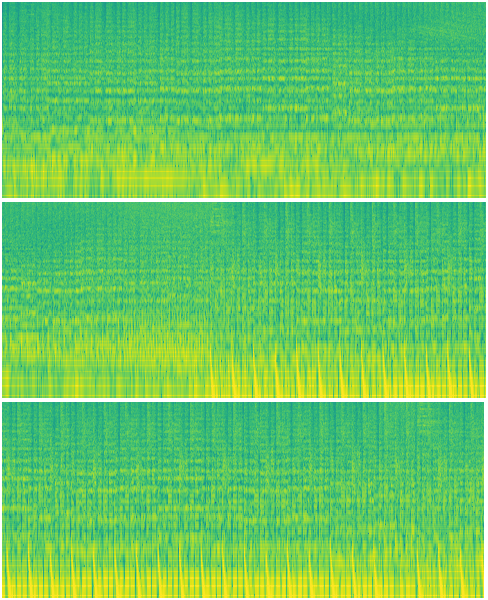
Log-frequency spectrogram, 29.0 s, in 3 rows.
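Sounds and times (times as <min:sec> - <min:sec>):
trance music: 0:00.0 - 0:29.0.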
